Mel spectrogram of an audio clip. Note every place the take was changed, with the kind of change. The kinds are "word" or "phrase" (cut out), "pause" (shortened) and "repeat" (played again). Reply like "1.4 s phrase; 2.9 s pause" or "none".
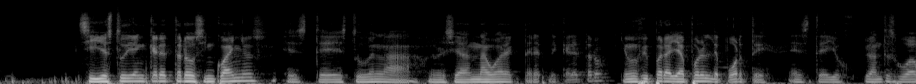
6.1 s pause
